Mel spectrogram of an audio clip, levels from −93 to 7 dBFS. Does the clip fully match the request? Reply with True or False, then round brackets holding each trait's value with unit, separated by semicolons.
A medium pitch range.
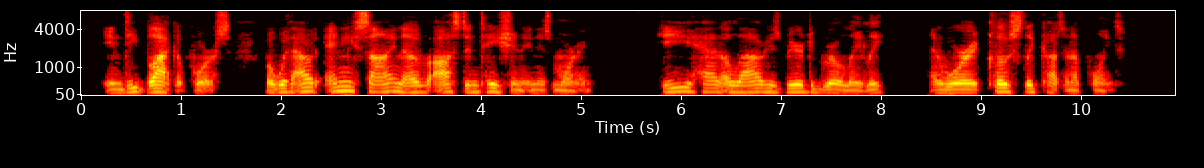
True (4.1 semitones)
